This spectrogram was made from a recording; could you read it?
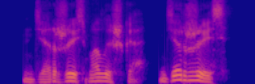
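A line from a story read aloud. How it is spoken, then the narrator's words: Strained whisper. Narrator (Russian): шептал я, напрягая все свои силы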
